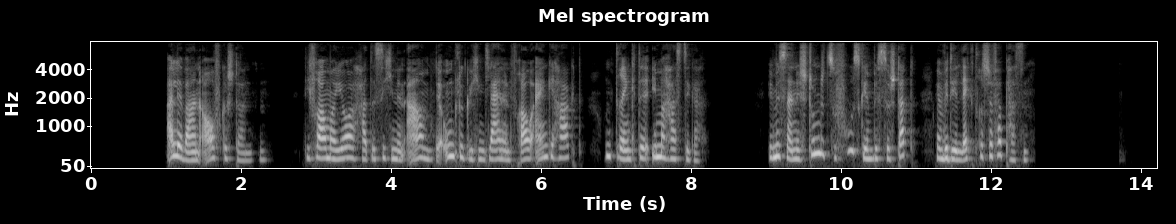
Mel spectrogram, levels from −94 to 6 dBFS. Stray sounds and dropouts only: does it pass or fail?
pass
